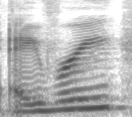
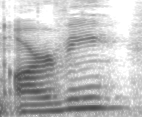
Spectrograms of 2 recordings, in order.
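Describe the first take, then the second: First: Said in the usual way. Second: Arvy with an R, "AR-vee", instead of Avery; toddler mispronunciation. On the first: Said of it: "instead of saying Avery". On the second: Shown as a demonstration. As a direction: say Arvy the way a little kid does. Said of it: "he's saying Arvy".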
